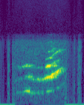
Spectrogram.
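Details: Late at night a house cat named Wendy, up playing with her toys, calls for a playmate: one short meow under two seconds, wavering and swelling louder toward its end in a small quiet room.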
